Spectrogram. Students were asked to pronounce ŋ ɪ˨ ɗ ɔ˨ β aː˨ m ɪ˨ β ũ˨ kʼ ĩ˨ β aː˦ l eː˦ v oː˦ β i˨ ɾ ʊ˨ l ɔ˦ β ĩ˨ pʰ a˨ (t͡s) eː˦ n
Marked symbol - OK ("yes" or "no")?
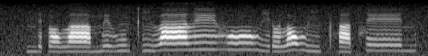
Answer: yes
